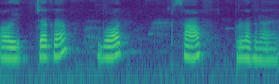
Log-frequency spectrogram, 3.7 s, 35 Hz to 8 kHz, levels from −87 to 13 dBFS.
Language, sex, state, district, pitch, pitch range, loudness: Hindi, female, Uttar Pradesh, Jyotiba Phule Nagar, 195 Hz, 185-210 Hz, -18 LUFS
